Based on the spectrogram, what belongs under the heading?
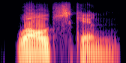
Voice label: "wolfskin", American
